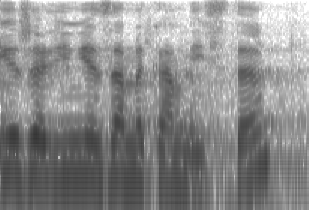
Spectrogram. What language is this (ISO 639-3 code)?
pol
